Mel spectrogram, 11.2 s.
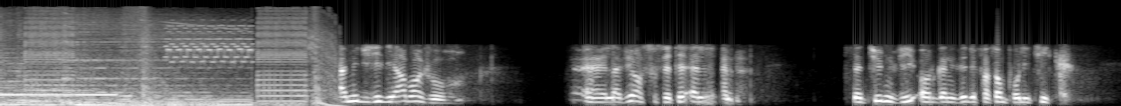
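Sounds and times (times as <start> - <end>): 
answering machine beep: 0.1 - 3.3
speech: 3.4 - 4.6, 5.7 - 7.5, 8.5 - 10.8.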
